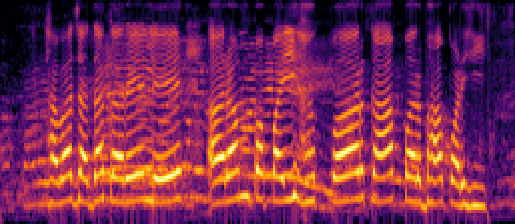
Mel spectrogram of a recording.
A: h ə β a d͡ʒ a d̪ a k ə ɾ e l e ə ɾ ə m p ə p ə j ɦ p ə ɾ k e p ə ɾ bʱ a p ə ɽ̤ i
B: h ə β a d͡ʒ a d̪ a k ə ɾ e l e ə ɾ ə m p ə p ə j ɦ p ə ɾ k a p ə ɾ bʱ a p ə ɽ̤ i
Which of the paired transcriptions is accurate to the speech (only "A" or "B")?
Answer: B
